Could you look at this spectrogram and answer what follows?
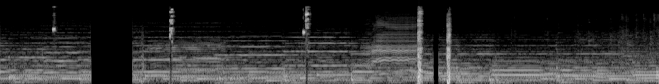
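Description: Sheep bleat repeatedly as they come out of the water after a bath, over a busy, harmonic background, with several sharp clicks and a brief dropout midway; the bleats are close and fairly loud.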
